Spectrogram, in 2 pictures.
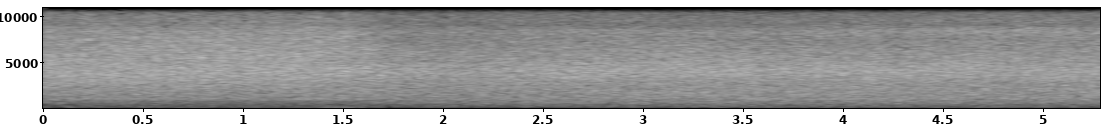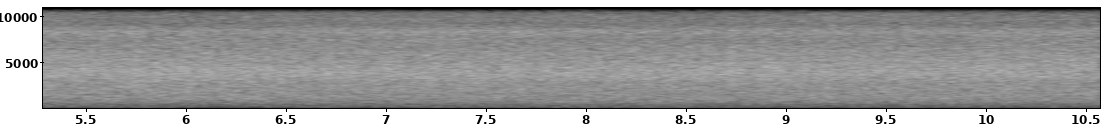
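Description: Waterfall: water sheeting down a tall, steep rock face into a shallow rocky pool, a steady, loud rush of falling water.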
